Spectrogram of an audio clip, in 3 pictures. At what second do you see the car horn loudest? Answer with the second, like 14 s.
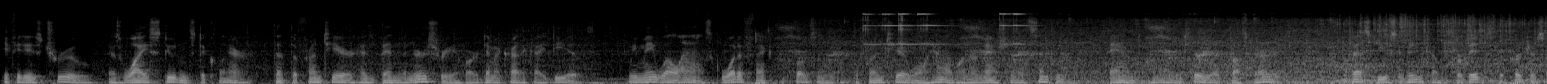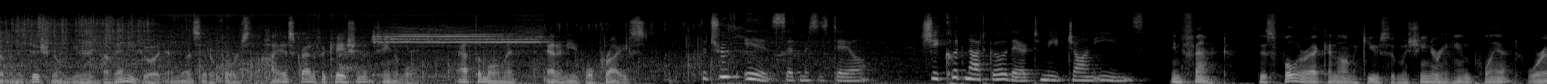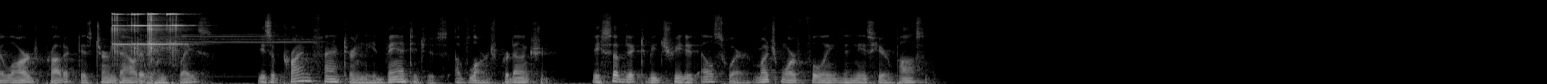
20 s.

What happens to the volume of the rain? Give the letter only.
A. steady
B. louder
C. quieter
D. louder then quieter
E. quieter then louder
D.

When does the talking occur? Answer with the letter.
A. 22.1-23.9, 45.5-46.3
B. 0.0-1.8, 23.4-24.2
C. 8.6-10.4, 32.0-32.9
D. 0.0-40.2
D.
